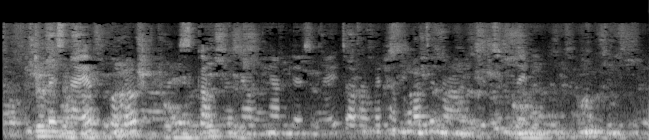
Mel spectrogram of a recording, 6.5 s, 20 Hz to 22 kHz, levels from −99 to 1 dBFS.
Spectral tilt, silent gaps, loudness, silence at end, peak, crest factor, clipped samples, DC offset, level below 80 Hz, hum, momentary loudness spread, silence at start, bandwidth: -5.5 dB/octave; none; -22 LUFS; 0 s; -4 dBFS; 18 dB; under 0.1%; under 0.1%; -44 dBFS; none; 10 LU; 0.05 s; 11.5 kHz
